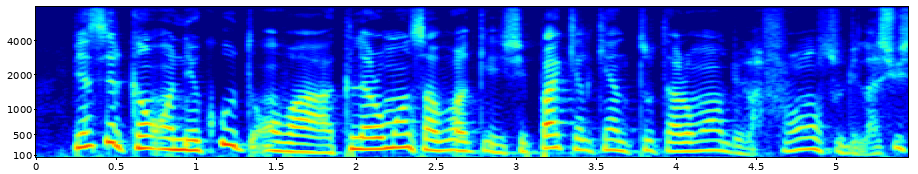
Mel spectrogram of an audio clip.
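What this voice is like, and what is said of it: Non-native French accent. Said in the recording (French): “je ne suis pas né ici. Je n'ai pas le même accent français comme toi ... mon accent”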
